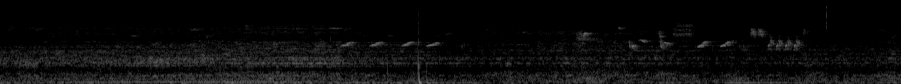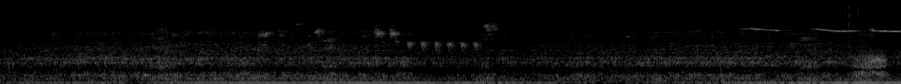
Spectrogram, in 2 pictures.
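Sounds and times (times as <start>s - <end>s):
small birds chirping: 0.0s - 18.0s
bird trill: 5.6s - 8.3s, 15.2s - 18.0s.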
